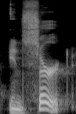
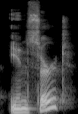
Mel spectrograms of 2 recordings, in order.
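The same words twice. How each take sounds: First: The stress is on the second syllable. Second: The stress is on the first syllable. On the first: It is a verb. "putting the stress on the second syllable, and that's a verb" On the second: It is a noun. "putting the stress on the first syllable, and that's a noun"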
